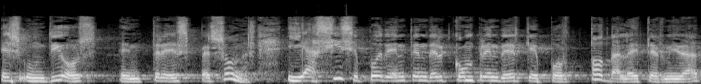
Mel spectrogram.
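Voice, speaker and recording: Amid noticeable background noise and audible room echo, a man with a fairly high pitch speaks very slowly, his pitch varying in an ordinary way. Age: 60s. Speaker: preacher. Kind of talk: sermon.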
